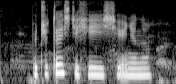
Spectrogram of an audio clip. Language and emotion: Russian, neutral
